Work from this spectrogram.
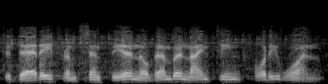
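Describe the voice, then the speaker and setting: A man acting a gruff, affectionate father, a Marine major, in a 1940s radio drama, hearty and indulgent. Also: lowish voice, lively intonation, moderate pace, lightly acted. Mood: fond, teasing. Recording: dull, noisy 1940s radio recording.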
